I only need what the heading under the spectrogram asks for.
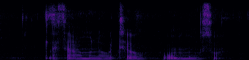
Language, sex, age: Northern Sotho, male, 21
